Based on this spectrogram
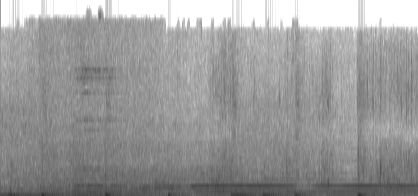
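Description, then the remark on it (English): Ocean water sloshing against a beach in Brighton at night in steady, rhythmic surges about every half second, each with a soft low thud, under a faint constant hum. No one speaks. “So it was no wonder that I found myself on a beach in Brighton, in the middle of the night, about to run into the water, completely naked, with a friend of mine.”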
